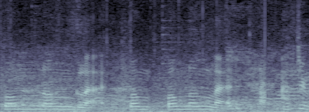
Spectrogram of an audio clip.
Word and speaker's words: Bumrungrad: okay I originally pron I originally pronounced this hospital as bum run grad but it's actually uh bum lung grad bum bum lung lead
